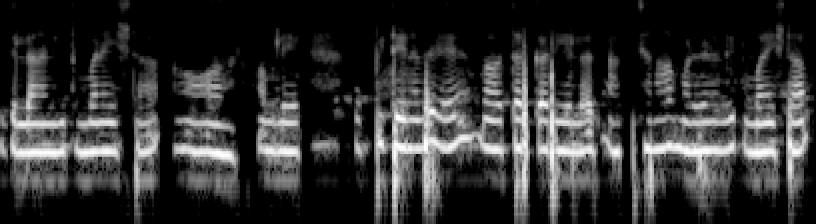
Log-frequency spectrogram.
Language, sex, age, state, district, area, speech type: Kannada, female, 18-30, Karnataka, Mysore, urban, spontaneous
